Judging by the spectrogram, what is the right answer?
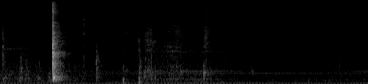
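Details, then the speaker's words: Motorino XPH scooter, ignition on, turn signals and hazards off, just after batteries were reinstalled: sharp relay-like flasher clicks every second or two over a faint electrical hum; the signals themselves work and the cause is unknown. "works nothing wrong with it but for some reason that keeps clicking and it's the turn signals obviously"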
